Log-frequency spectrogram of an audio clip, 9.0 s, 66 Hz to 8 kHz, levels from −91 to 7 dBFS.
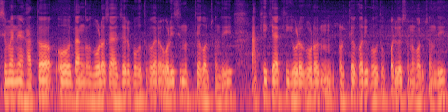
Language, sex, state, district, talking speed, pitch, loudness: Odia, male, Odisha, Khordha, 135 wpm, 110 Hz, -15 LUFS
